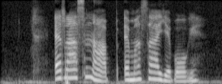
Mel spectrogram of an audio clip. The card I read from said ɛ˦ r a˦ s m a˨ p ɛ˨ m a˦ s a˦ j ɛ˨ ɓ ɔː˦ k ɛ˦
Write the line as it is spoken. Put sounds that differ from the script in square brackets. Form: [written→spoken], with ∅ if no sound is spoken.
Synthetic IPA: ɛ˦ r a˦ s [m→n] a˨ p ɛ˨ m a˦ s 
